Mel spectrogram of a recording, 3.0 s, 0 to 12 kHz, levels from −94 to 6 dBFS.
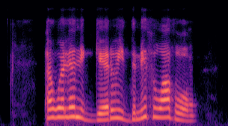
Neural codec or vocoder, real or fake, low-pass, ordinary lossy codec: codec, 16 kHz, 2 kbps, FreqCodec, larger model; fake; 7.2 kHz; Opus, 16 kbps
